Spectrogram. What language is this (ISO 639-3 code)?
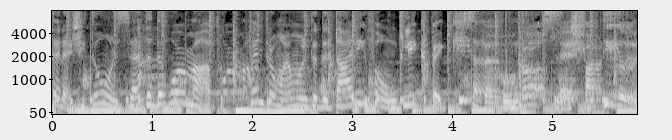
ron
